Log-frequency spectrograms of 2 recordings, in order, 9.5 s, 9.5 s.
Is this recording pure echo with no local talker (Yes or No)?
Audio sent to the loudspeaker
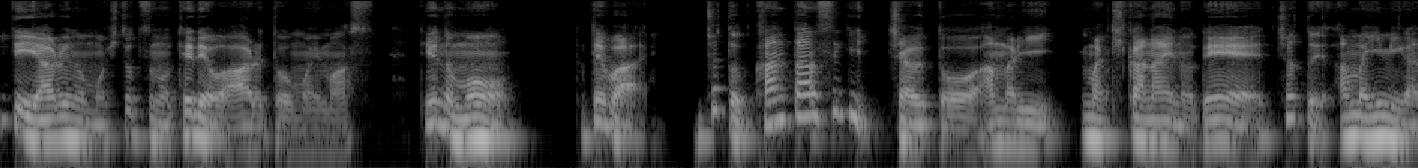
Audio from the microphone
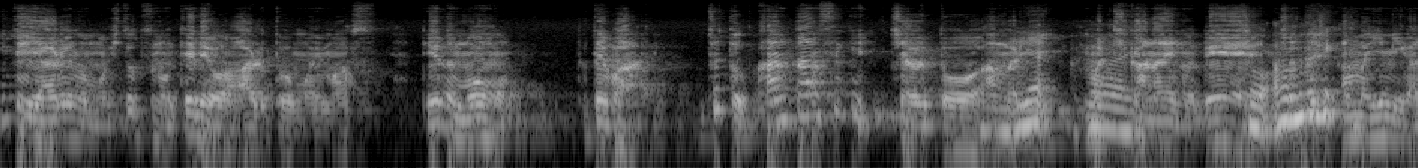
No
